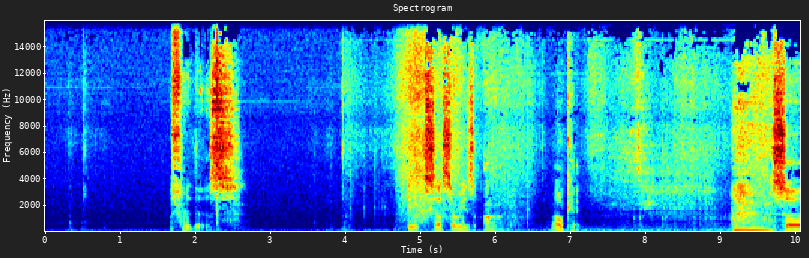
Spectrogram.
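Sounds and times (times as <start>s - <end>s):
man speaking: 1.7s - 2.6s, 4.7s - 6.2s, 9.2s - 10.0s.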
